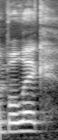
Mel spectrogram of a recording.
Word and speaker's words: BOLC: BOLC.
